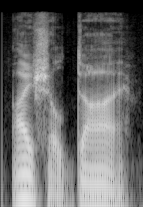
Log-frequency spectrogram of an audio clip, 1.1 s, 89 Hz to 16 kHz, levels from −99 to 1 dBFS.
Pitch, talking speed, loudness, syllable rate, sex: 80 Hz, 165 wpm, -16 LUFS, 3.6 syllables/s, male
